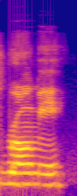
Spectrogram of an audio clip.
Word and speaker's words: Romi: new person to introduce to our team uh Ramy do you want to introduce yourself uh uh it's pronounced Romy Romy Romy do you want to introduce yourself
